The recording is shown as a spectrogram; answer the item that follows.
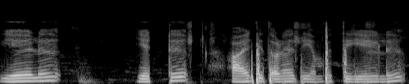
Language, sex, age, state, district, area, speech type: Tamil, male, 18-30, Tamil Nadu, Namakkal, rural, spontaneous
